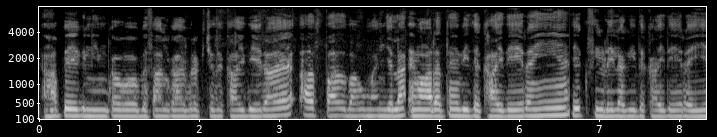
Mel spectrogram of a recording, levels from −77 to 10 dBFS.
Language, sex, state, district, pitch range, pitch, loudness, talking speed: Hindi, male, Chhattisgarh, Rajnandgaon, 160-175 Hz, 165 Hz, -17 LUFS, 210 wpm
